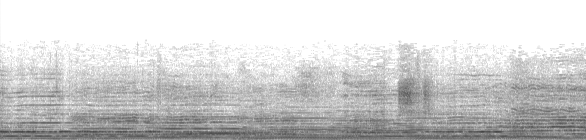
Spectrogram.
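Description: Church choir singing a carol in held chords, with organ accompaniment and low sustained bass notes; the chords change about once a second.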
